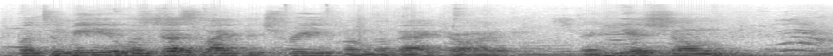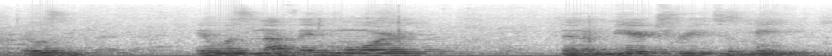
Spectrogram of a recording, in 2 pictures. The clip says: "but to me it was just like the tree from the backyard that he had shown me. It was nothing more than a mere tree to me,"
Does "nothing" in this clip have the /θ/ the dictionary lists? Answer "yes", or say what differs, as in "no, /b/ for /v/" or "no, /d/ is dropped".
yes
